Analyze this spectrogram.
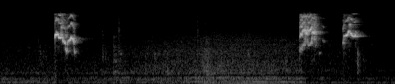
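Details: Rosy-faced lovebird at home giving a loud raspy chirp, a pause with soft background noise, then two quick harsh chirps close together.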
